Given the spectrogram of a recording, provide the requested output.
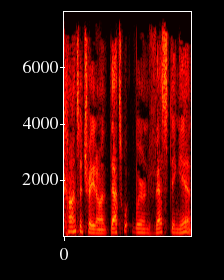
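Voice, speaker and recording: A man speaks at a fairly slow pace. His intonation is lively. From US West Coast, San Francisco Bay Area. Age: 60s. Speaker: spiritual teacher. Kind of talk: lecture. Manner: conversational, interactive.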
